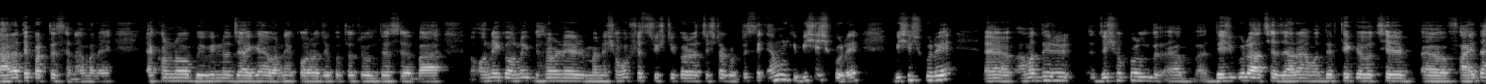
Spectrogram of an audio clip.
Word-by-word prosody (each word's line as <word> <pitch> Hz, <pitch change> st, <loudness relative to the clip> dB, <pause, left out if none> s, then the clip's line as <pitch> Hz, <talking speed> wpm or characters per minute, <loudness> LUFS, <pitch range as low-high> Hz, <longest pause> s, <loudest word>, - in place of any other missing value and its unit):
দাঁড়াতে 155 Hz, +4 st, +5 dB
পারতেছে 155 Hz, -2 st, 0 dB
না। -, -, -6 dB
মানে 130 Hz, 0 st, -3 dB, 0.5 s
এখনও 160 Hz, +2 st, 0 dB
বিভিন্ন 150 Hz, +1 st, +2 dB, 0.2 s
জায়গায় 145 Hz, 0 st, +2 dB
অনেক 140 Hz, +1 st, -4 dB
অরাজকতা 140 Hz, +1 st, 0 dB
চলতেছে 140 Hz, 0 st, 0 dB
বা 135 Hz, 0 st, +4 dB, 0.5 s
অনেক, 170 Hz, +2 st, +1 dB
অনেক 165 Hz, +1 st, -2 dB
ধরনের 160 Hz, 0 st, +1 dB, 0.2 s
মানে 140 Hz, +1 st, -2 dB
সমস্যা 165 Hz, +2 st, -3 dB
সৃষ্টি 155 Hz, 0 st, -5 dB
করার 150 Hz, -1 st, +1 dB
চেষ্টা 145 Hz, +2 st, -3 dB
করতেছে। 160 Hz, +4 st, -5 dB
এমনকি 215 Hz, -2 st, 0 dB
বিশেষ 185 Hz, +5 st, 0 dB
করে 475 Hz, +3 st, +4 dB, 0.5 s
বিশেষ 200 Hz, -11 st, 0 dB
করে 195 Hz, +2 st, +5 dB, 0.4 s
অ্যা 150 Hz, -, +3 dB, 0.3 s
আমাদের 175 Hz, +3 st, 0 dB, 0.4 s
এ -, -, -11 dB
যে 165 Hz, -, +3 dB
সকল 180 Hz, 0 st, +1 dB, 0.4 s
আব 145 Hz, -, -4 dB, 0.2 s
আ -, -, -8 dB, 0.2 s
দেশগুলো 165 Hz, +2 st, +4 dB
আছে 155 Hz, +1 st, +1 dB
যারা 145 Hz, +2 st, +3 dB
আমাদের 145 Hz, +1 st, 0 dB
থেকে 160 Hz, 0 st, +1 dB
হচ্ছে 155 Hz, +1 st, +2 dB, 0.4 s
আ -, -, +2 dB, 0.3 s
ফায়দা 150 Hz, +5 st, +3 dB
155 Hz, 160 wpm, -24 LUFS, 145-165 Hz, 0.5 s, দাঁড়াতে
